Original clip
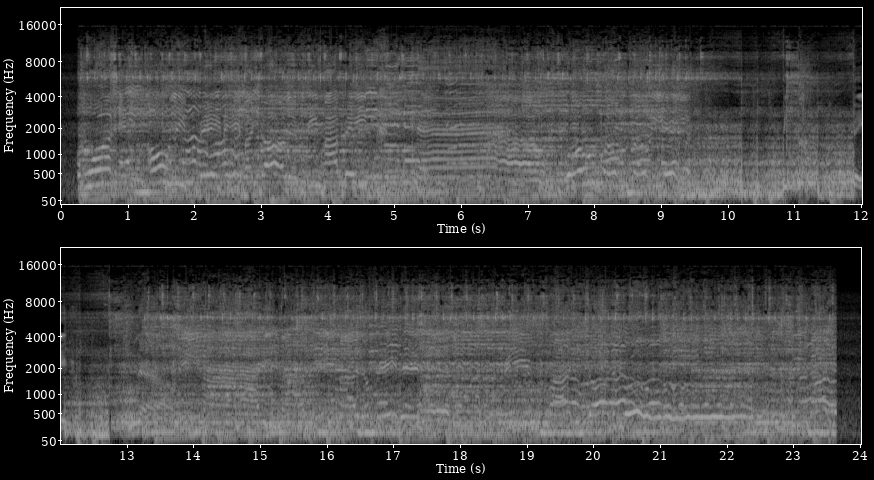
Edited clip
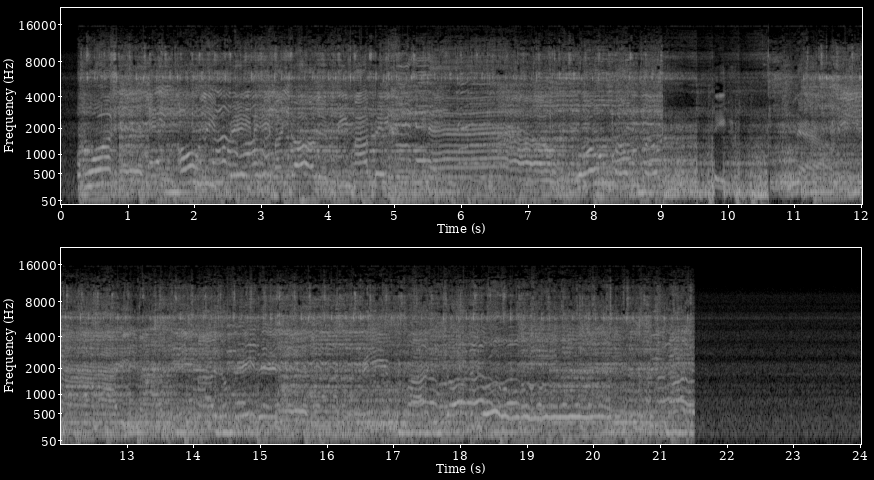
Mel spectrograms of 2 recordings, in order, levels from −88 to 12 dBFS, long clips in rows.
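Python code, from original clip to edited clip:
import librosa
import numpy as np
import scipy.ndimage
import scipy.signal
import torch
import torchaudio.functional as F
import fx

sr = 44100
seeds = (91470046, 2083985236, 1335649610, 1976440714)

y = fx.edit(x, sr, fx.cut(start_s=4.46, length_s=0.28),
    fx.cut(start_s=8.86, length_s=0.84),
    fx.cut(start_s=10.48, length_s=1.46),
    fx.duplicate(start_s=17.5, length_s=0.45, to_s=0.88), tone=tone)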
